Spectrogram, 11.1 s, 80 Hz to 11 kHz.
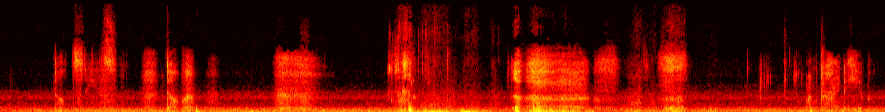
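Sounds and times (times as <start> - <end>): breathy inhale: 3.4 - 4.1.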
